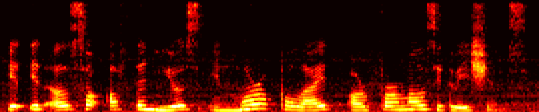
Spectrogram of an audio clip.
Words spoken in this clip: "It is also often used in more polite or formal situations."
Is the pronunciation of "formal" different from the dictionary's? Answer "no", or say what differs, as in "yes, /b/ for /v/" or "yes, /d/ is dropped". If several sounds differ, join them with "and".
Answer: no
